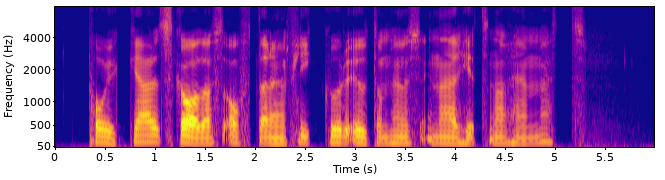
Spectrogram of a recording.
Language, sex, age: Swedish, male, 16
